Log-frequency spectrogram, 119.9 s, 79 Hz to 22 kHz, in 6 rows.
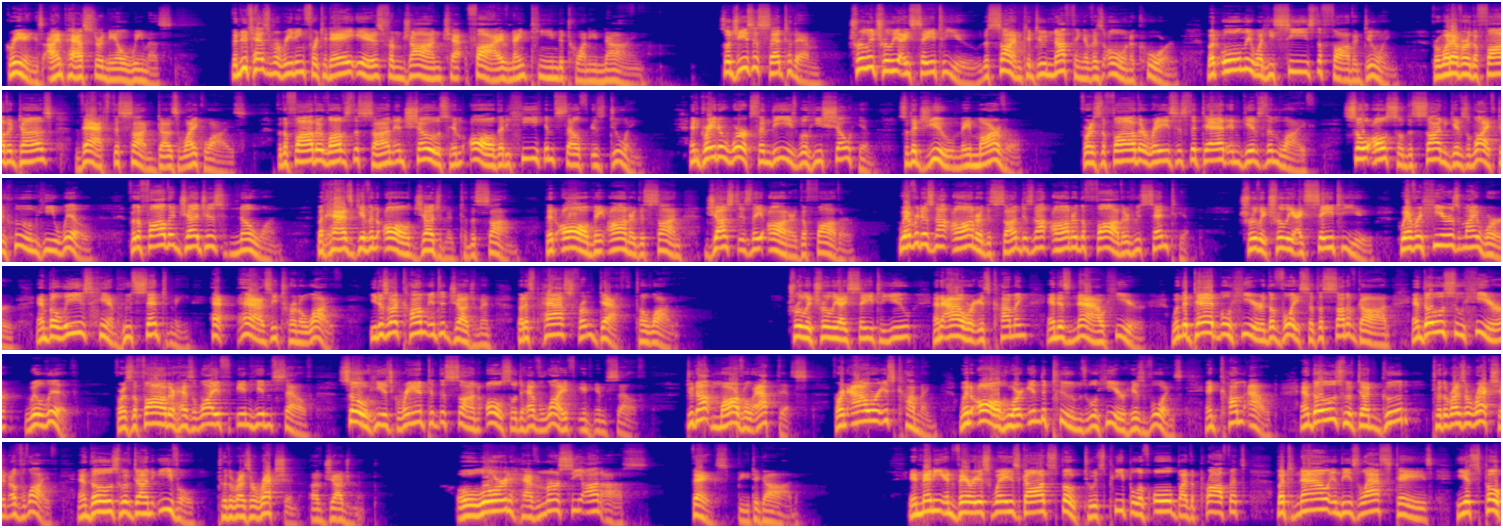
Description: Morning Prayer Sermonette: John 5:19-29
